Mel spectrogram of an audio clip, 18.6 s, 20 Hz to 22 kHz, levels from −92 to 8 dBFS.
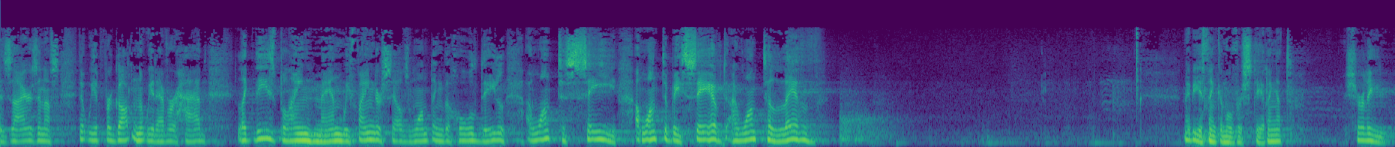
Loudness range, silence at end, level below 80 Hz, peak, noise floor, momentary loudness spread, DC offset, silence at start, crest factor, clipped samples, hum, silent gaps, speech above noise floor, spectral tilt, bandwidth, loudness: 8 LU; 0 s; -56 dBFS; -2 dBFS; -57 dBFS; 17 LU; under 0.1%; 0 s; 18 dB; under 0.1%; none; none; 37 dB; -5 dB/octave; 11.5 kHz; -20 LUFS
